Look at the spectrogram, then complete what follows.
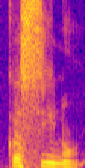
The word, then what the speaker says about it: casino: जैसे यहाँ पर देखिए CASINO, यहाँ पर आई का उच्चारण क्या होगा, बड़ी। तो कसिनो, इसको पढ़ेंगे CASINO, कसिनो।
